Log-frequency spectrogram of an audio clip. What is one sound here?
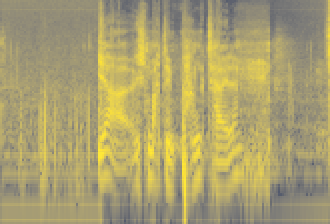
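A man speaks loudly into a microphone in a large room.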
